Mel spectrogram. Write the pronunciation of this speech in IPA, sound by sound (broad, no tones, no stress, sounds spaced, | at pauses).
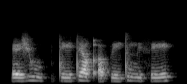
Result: ɛ ʒ u | t e t ɛ u̯ qʼ o p e i̯ t u m i θ e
